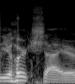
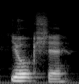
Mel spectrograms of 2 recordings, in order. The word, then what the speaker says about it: Yorkshire: It's called Yorkshshire, right? Am I saying it wrong? Yorkshire.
